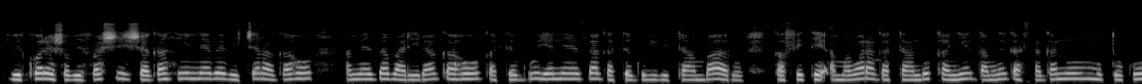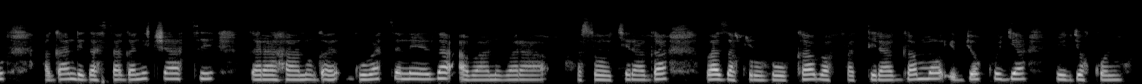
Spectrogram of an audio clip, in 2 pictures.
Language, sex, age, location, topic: Kinyarwanda, female, 25-35, Musanze, finance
